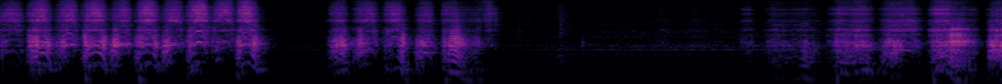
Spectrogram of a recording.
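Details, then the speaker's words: Hand saw cutting dovetails with the board set too high in the vise: rough rasping strokes about two per second that stutter and buzz with chatter, which goes away when the board is lowered. "This is a little too high. And it's just chattering a little bit. Can you hear the difference?"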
